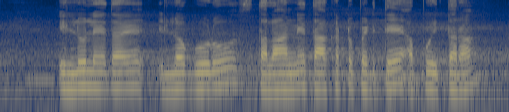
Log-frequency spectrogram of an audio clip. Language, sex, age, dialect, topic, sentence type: Telugu, male, 18-24, Telangana, banking, question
